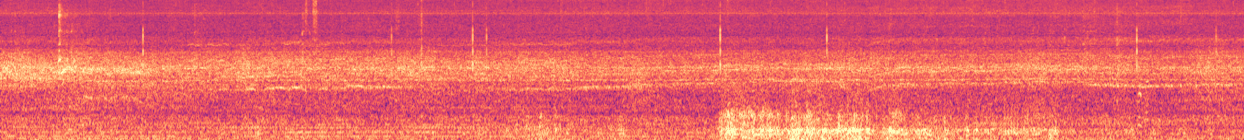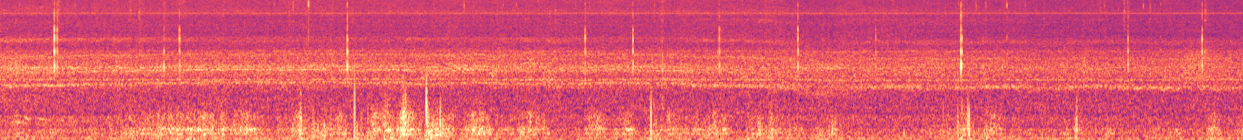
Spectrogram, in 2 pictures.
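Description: Steady city traffic hum along an urban river walkway, with a low engine drone for about the first nine seconds. After that there is an irregular murmur of indistinct voices.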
